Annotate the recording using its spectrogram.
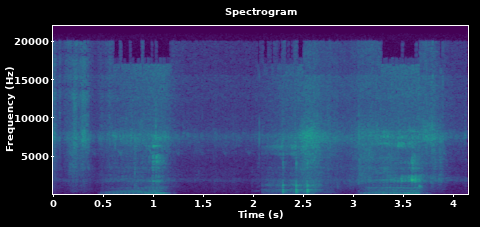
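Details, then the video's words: Pig grunting while having its teeth checked: three low, rough, pulsed grunts, each about a second long, in a small room. "Cute Pig 🐷 noises while having teeth checked"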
